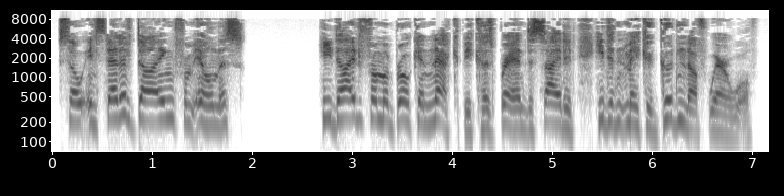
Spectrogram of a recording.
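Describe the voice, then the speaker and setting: A man's voice: high voice, expressive, a little slow, long pauses, dry recording, voice pushed up. A man voicing a bitter, defiant young woman who speaks in a declamatory, accusing way, as in an audiobook. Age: young adult. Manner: declamatory, accusing, rehearsed-sounding delivery. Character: bitter, defiant young woman giving a pointed funeral speech.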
